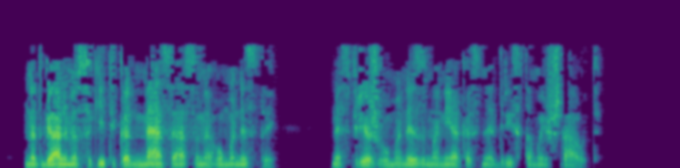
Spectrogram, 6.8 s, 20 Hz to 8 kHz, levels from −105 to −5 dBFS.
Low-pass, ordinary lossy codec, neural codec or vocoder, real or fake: 7.2 kHz; MP3, 24 kbps; none; real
